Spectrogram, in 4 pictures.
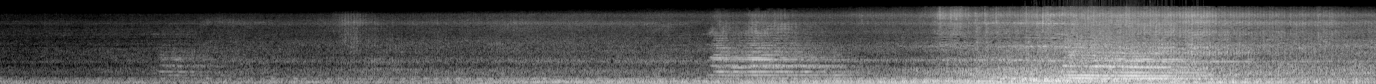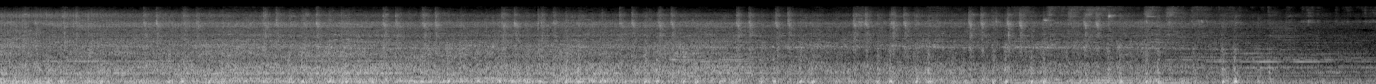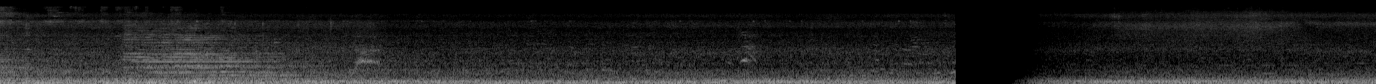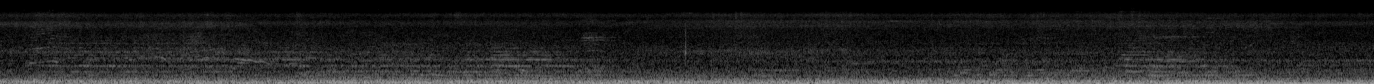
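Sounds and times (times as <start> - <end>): train coaches rumbling and clattering: 0.0 - 37.0, 38.3 - 55.0
locomotive horn: 1.5 - 2.5, 7.0 - 8.8, 9.9 - 14.6, 25.4 - 31.0, 41.7 - 47.5, 52.2 - 54.0.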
